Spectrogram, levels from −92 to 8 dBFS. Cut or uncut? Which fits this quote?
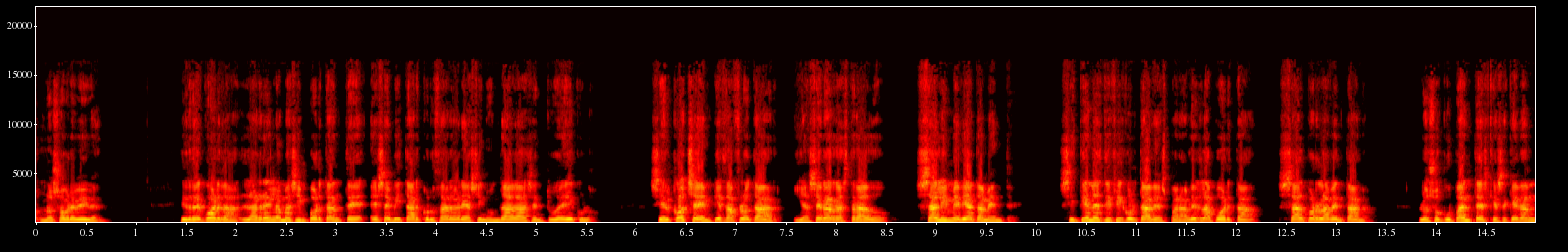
cut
